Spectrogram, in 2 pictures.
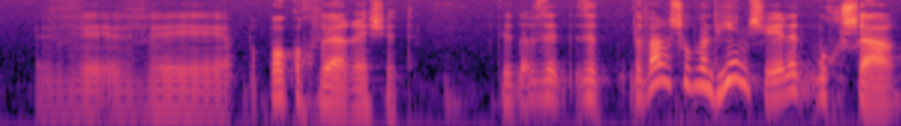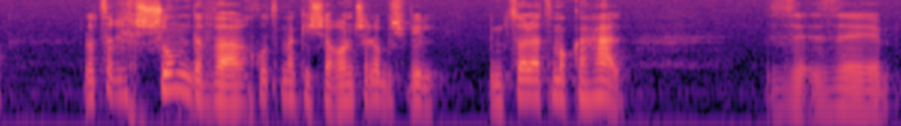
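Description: Pausing long and often, a man talks fairly slowly at a medium pitch, his pitch swinging very widely. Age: 50s. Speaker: TV writer and creator. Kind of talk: interview.

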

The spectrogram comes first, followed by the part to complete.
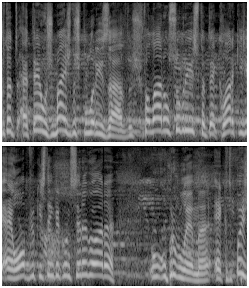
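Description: A man speaks at a fairly quick pace with lively intonation and an extremely high pitch, over noticeable background noise. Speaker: political commentator. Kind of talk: political panel debate. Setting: remote link from party congress venue.

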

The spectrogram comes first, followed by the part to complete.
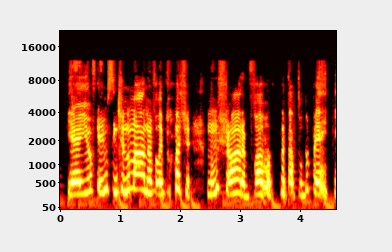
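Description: A woman's high-pitched voice, bright and sharp in tone, at a moderate pace, with a dry, close sound and no echo. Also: long, frequent pauses, big swings in loudness. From Brasília, Brazil. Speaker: app driver. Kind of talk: storytelling.

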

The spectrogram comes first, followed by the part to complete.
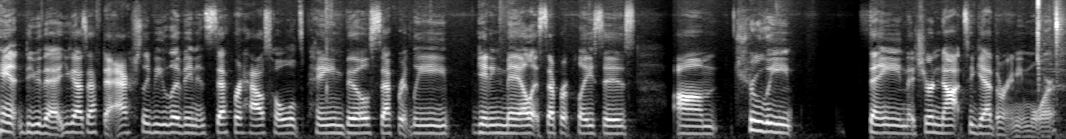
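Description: A woman with an American accent speaks at a fairly quick pace with fairly low pitch and ordinary pitch variation, in an ordinary speaking voice. The recording is very clean, the background silent. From Maryland / Washington DC area. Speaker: attorney. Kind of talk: radio legal talk show discussion. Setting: studio.

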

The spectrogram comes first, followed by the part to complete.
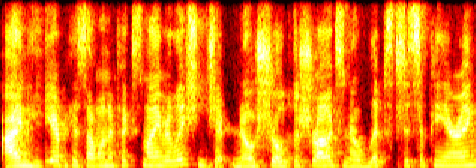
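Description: A woman speaks at medium pitch and a fairly quick pace with an animated tone, in a Boston accent, over a quiet background. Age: 50s. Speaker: body language expert. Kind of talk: interview. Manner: rambling, digressive.

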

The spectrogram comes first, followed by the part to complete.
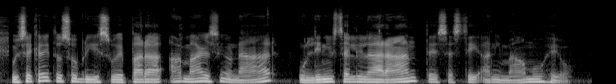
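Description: Speech with an American accent moves at a moderate pace with hardly any pauses and very even loudness on a very clean recording with a silent background. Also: man, medium pitch for a man, ordinary pitch variation. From United States. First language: English (speaking Portuguese). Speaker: animal cloning business owner. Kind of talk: radio interview. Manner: halting.

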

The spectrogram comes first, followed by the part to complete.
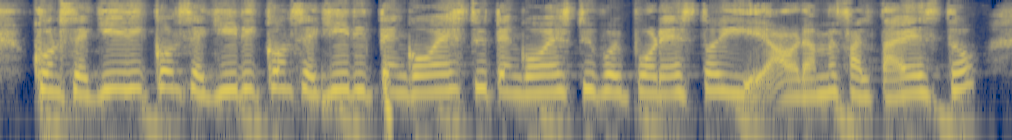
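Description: Against a quiet background, a woman speaks at a moderate pace with a high pitch. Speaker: speaker and writer. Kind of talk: radio interview.

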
